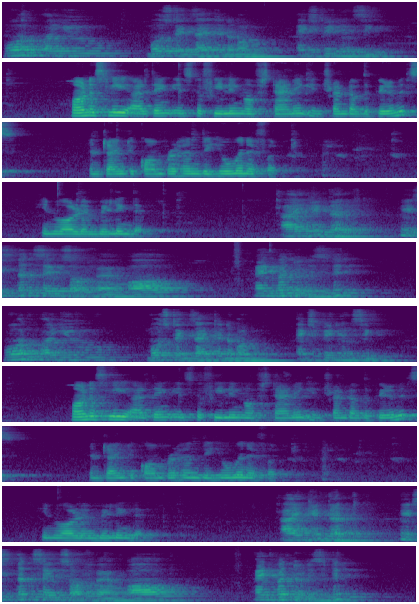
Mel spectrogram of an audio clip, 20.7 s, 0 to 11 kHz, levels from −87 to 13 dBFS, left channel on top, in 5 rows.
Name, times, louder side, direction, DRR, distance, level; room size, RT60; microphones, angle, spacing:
voice 1, 0.0-1.2 1.4-2.7 2.9-3.8 11.5-11.6 15.2-18.5 19.1-20.0, right 1 dB, 60° right, 4.1 m, -36 dB
voice 2, 4.8-8.4 9.2-11.0 12.8-13.9, left 3 dB, 60° left, 0.7 m, -29 dB
24.5 x 20.5 x 2.3 m
head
